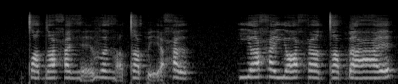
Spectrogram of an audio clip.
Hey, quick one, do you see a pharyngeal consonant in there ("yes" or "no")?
yes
